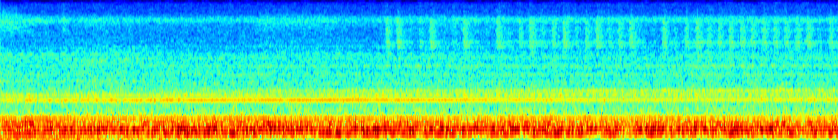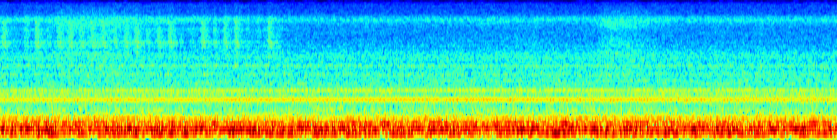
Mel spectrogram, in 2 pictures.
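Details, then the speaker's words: Carrier Infinity propane furnace after birds removed from blocked flue pipe and inducer reinstalled: steady, even inducer and burner hum, no rattles, surging or cutting out; normal operation after repair. "that's what it's supposed to do"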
